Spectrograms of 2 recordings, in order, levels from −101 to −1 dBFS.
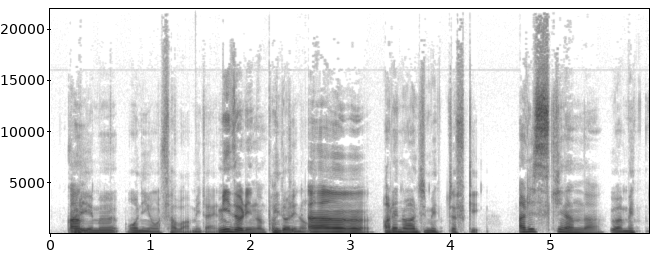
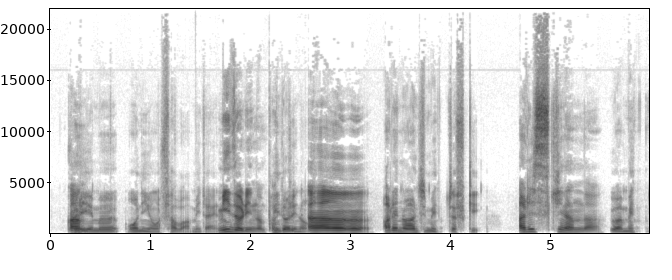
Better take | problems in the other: first | thin; very; fading below 550 Hz

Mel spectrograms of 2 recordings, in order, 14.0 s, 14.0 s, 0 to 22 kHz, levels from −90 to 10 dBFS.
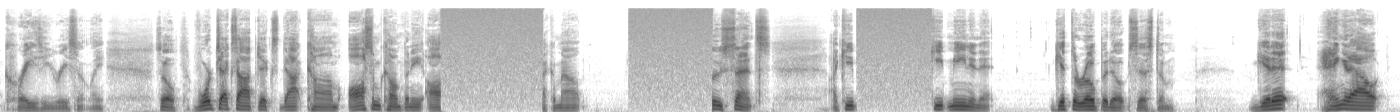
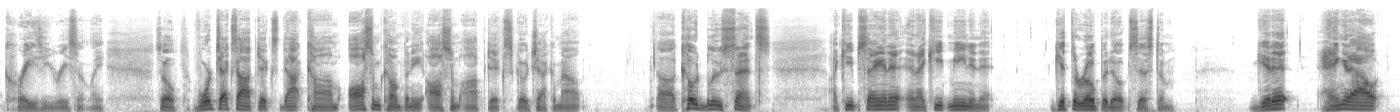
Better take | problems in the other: second | audio cutting out; filled with static; at 4.5 s for 1 s, at 6.5 s for 1 s and at 8.5 s for 1 s

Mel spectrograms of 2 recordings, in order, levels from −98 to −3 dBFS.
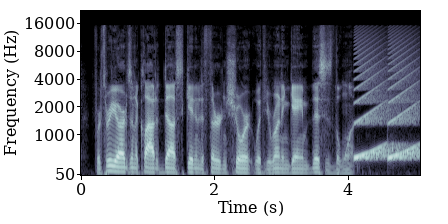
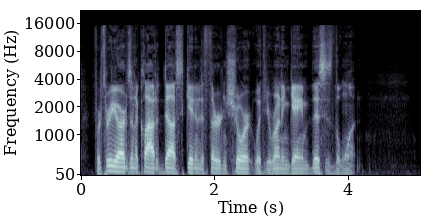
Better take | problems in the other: second | siren; loud; from 4 s on; peak 1 dB above the speech

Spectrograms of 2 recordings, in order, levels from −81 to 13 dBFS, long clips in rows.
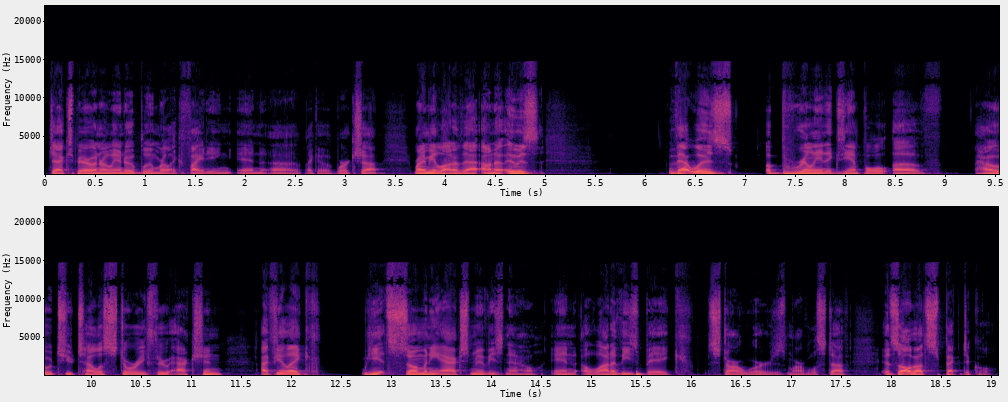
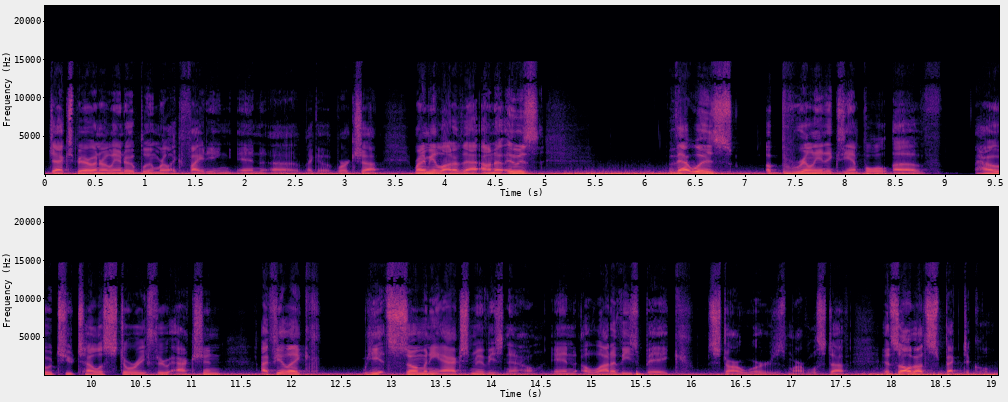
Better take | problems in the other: first | wind noise on the microphone; occasional gusts; until 8.5 s and from 10 s on; 20 dB below the speech

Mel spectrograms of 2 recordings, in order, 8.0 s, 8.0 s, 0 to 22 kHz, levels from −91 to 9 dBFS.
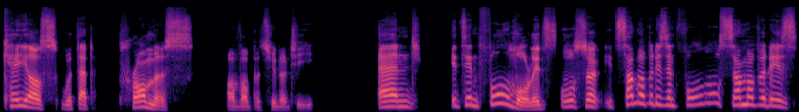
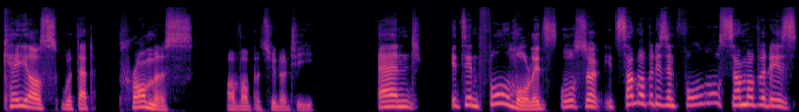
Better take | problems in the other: second | thin; very slightly; fading below 350 Hz

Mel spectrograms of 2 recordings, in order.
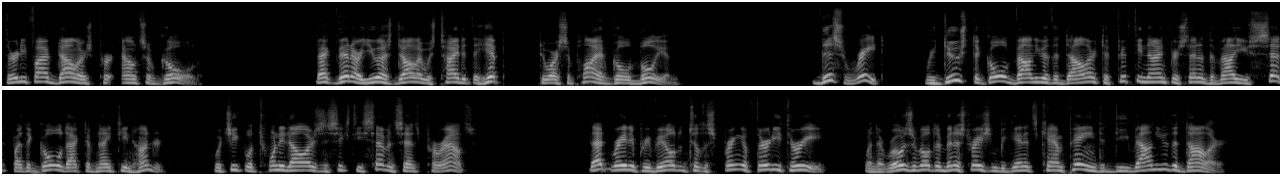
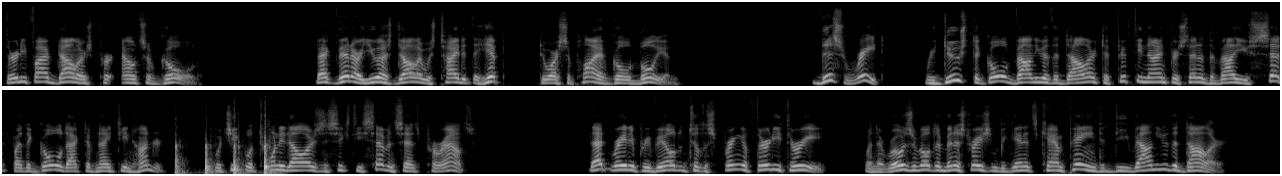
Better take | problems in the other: first | door banging; loud; at 15 s; peak 3 dB above the speech

